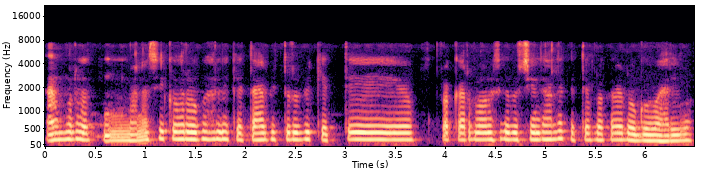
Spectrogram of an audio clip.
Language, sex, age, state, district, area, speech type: Odia, female, 45-60, Odisha, Rayagada, rural, spontaneous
